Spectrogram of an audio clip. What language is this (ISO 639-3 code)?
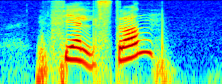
nor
